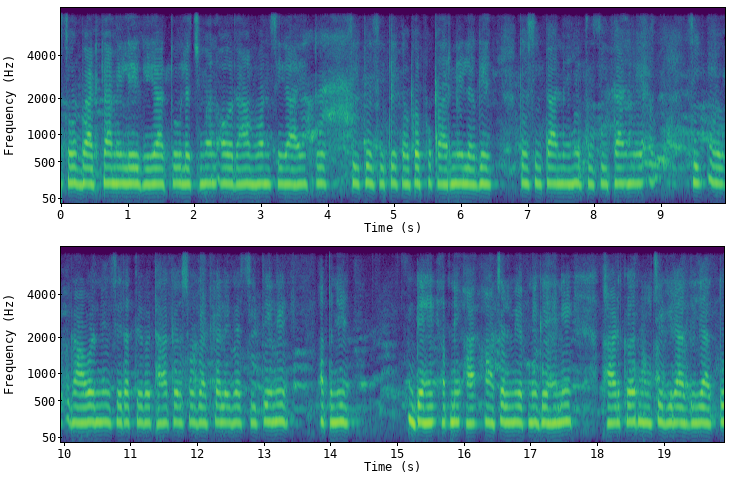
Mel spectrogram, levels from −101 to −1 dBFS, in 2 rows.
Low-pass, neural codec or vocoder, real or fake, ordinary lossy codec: 7.2 kHz; codec, 16 kHz, 4 kbps, FreqCodec, smaller model; fake; none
